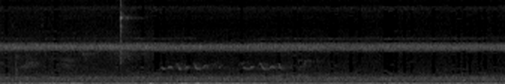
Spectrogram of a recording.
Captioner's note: birds chirping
